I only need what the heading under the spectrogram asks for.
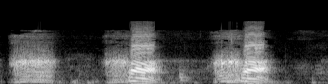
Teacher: its articulation point is from the top of the throat, from the same place as the letter Ghain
